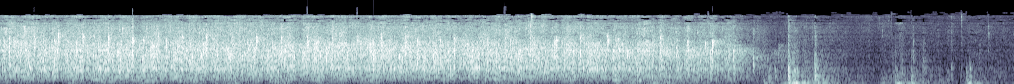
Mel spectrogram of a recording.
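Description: Sustained audience applause for the candidates for mayor of Jumilla at a live broadcast special program, a dense wash of many hands clapping loudly for about nine seconds, then tapering off into scattered, fading claps and a few low thumps.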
